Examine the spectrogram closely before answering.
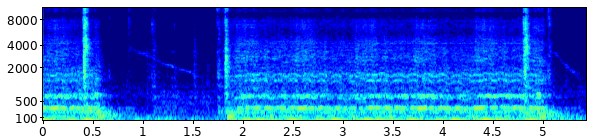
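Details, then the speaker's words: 1976 Ford F-150 that sat in a swamp since 2000: starter churns evenly for several seconds but it never catches; still no spark, cause unknown. "I will do everything I can to get this truck running. All we really need is spark. I don't know why we're not getting spark."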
